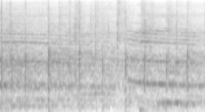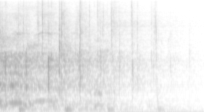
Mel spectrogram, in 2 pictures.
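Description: Audience clapping and cheering, with held musical tones over it; the applause dies away over the last couple of seconds.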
